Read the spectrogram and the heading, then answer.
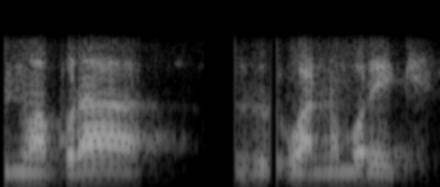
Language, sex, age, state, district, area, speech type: Odia, male, 45-60, Odisha, Nuapada, urban, conversation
